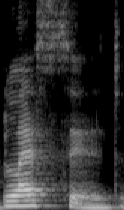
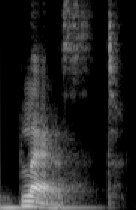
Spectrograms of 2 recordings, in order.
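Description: First: The E of the ending is pronounced. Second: The ending is a bare consonant with no vowel. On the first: The speaker calls it wrong. "Lembrando de não falar blessed" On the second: The speaker calls it right. "fica parecido um pouco com best"

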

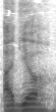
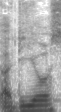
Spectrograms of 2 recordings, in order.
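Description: First: The final s is dropped, Andalusian style. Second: The final s is pronounced, standard Spanish.

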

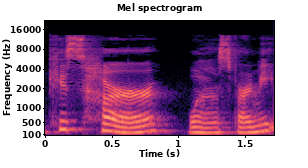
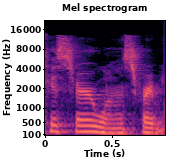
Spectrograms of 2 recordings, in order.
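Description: First: The h of 'her' is pronounced. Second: The h is dropped, linking into 'kisser'. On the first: "A gente não tem kiss her once for me" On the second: "a gente escuta bem assim, kisser"

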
